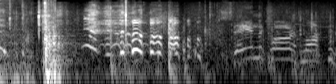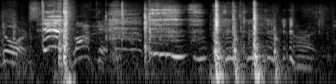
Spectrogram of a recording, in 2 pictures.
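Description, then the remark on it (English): A man holding a pistol and a torch goes up the porch steps and unlocks the front door of a house and pushes it open, with several sharp clunks and knocks of the latch and wood, mixed with tense breathing and murmured vocal sounds. “With an automatic in one hand and a torch in the other, Peter goes up the steps to the porch, unlocks the front door, and goes inside.”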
